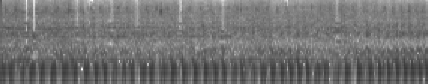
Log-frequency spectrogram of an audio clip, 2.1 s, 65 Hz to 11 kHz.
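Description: Yamaha MT-125's single-cylinder four-stroke engine running steadily under way, a fast, even pulsing beat heard from the pillion seat.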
